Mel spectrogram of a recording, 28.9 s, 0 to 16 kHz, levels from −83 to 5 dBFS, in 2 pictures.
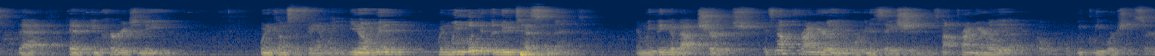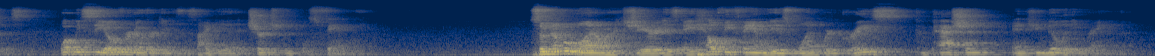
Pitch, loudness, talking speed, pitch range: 115 Hz, -27 LUFS, 145 wpm, 105-130 Hz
